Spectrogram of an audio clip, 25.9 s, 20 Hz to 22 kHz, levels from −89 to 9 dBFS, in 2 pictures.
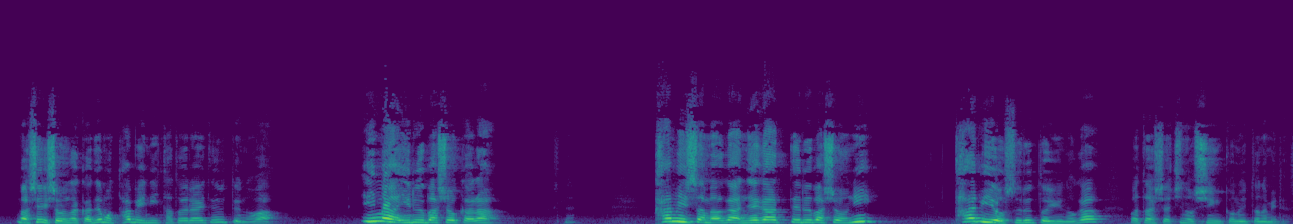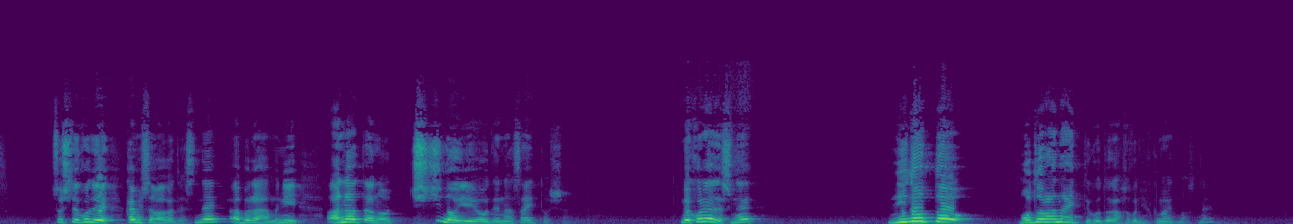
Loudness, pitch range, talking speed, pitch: -23 LUFS, 180-270 Hz, 290 characters per minute, 220 Hz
